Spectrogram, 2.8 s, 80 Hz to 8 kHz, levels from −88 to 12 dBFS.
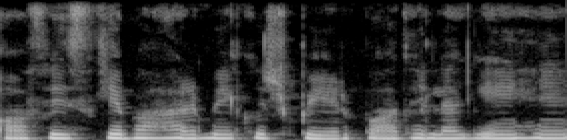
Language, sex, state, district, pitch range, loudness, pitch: Hindi, female, Haryana, Jhajjar, 210-220 Hz, -14 LUFS, 215 Hz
